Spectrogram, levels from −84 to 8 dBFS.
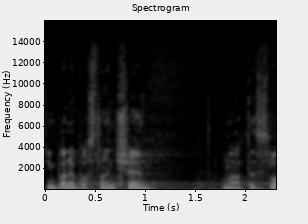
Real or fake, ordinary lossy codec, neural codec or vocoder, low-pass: real; AAC, 64 kbps; none; 14.4 kHz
